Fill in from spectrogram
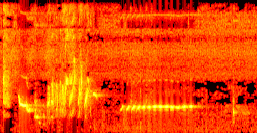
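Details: Wild white-rumped shama singing a swooping whistle, then a burst of scratchy chatter followed by a long, steady, buzzy trill, against continuous high-pitched insect noise.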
